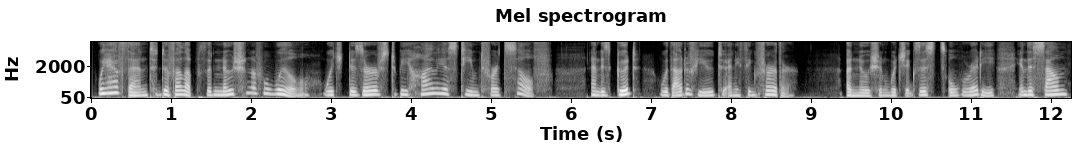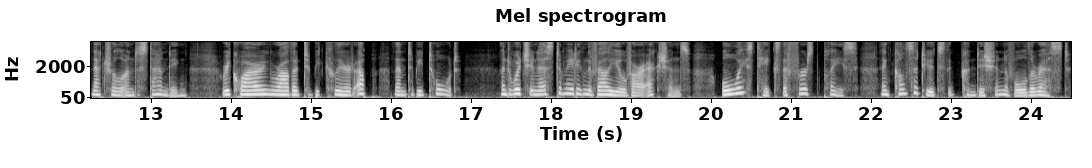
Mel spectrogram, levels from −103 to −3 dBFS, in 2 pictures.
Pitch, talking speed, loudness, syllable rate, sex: 195 Hz, 170 wpm, -20 LUFS, 5.2 syllables/s, female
